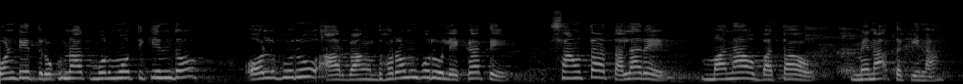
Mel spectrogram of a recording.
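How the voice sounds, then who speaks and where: A woman with a Jharkhand accent speaks in a high pitch with ordinary pitch variation and very even loudness. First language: Santali (speaking Hindi). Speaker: politician, member of parliament. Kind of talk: parliamentary speech. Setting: parliament chamber. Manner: formal.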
